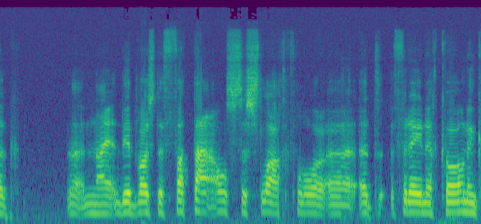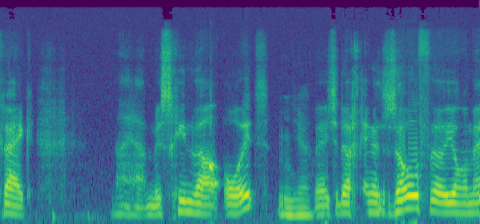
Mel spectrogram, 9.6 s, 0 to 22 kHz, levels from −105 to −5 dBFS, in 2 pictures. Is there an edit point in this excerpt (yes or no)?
no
